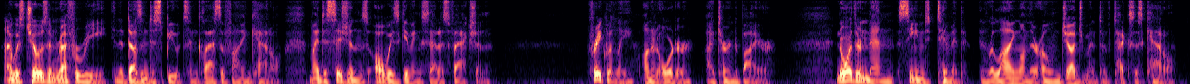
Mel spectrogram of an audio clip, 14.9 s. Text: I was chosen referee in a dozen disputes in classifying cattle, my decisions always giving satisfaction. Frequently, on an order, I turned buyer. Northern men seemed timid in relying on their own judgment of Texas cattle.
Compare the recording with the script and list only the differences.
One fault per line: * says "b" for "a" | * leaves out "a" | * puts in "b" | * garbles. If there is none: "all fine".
all fine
